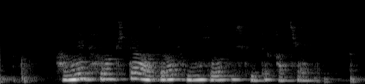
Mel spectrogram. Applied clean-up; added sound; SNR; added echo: none; none; none; reverberation time 0.5 s.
